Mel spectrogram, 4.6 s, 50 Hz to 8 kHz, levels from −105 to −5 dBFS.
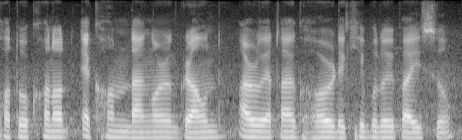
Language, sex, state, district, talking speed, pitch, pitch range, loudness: Assamese, male, Assam, Sonitpur, 130 wpm, 120 Hz, 115-125 Hz, -19 LUFS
